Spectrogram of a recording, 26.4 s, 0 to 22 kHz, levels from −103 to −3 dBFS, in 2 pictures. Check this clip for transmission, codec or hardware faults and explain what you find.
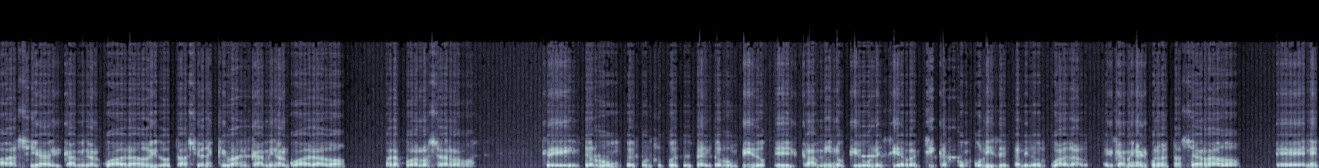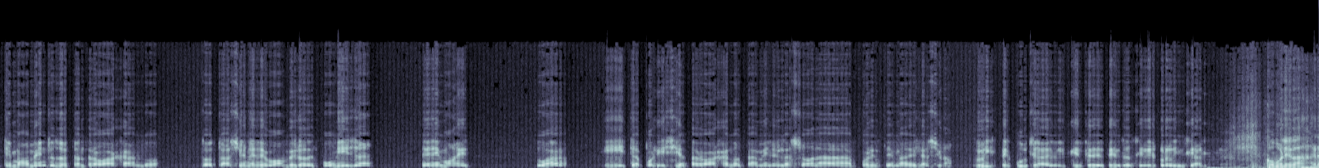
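Two faults are present: a steady flutter across the whole clip and a single thump partway through.

Throughout, the audio carries a fast, rough tremolo, a flutter around 20 times a second with level swings of about 11 dB. This is overlap-add ripple: framed audio was recombined with overlapping windows whose gains don't sum evenly, so loudness dips once every frame.

At 7.52 s there is a brief low thump while the sound carries on unchanged. This is a DC step: the waveform's zero line jumps suddenly, then the offset drains away as a 2 Hz high-pass pulls it back to centre.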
